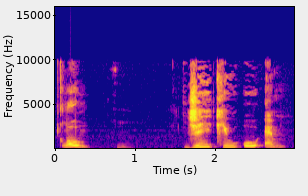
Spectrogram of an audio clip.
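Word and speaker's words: Gqom: Correct pronunciation. Guo M. They say it with a click of the tongue.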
